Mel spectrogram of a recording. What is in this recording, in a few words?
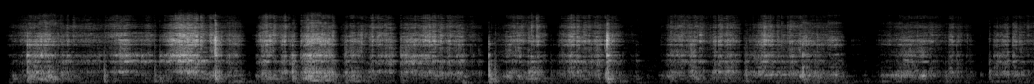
Cannon Clean Barrel; Warfare; Blastwave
